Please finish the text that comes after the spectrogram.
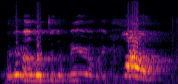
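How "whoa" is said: loud, high yelp of alarm; sudden high "whoa"; startled whoa. Retold or imitated. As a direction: recoil at your own reflection. Startled at own reflection in mirror.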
